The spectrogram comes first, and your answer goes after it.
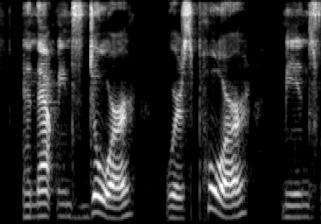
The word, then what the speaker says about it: port: pronounce the C but the word poor p o r t for Port I don't hear the T poor if I put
